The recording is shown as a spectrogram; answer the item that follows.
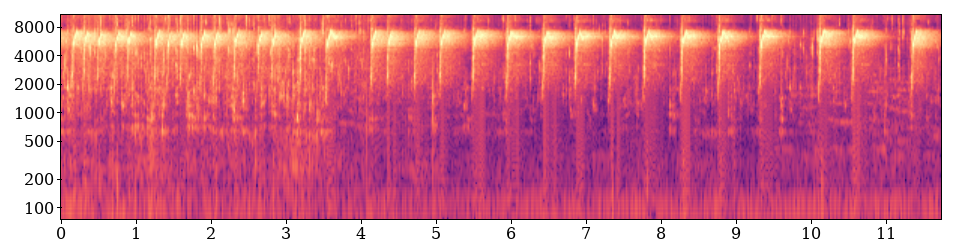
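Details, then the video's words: Small siri-siri, common iora, described as native to Sumatra and Kalimantan with a dense, long, rough voice, used to tutor captive magpie robins: rapid run of sharp upward-flicked notes, each ending in a high thin whistle, over two per second. "MASTERAN SIRI-SIRI KECIL"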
